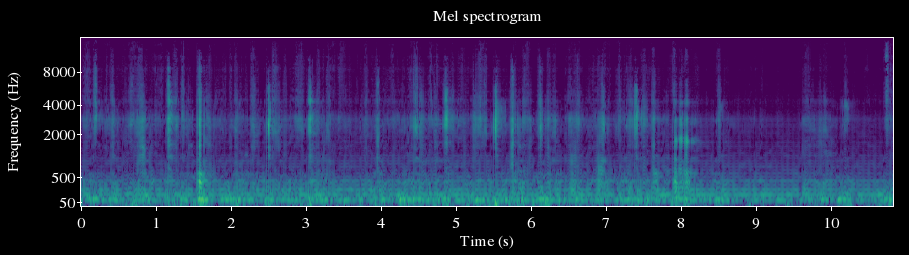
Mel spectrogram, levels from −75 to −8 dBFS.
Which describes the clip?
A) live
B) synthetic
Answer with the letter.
B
